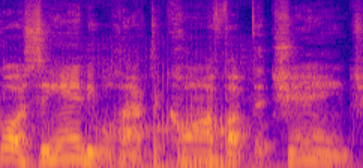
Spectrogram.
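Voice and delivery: put-on New York accent. Narrating a story, voice Lucy clowning around in a New York City accent. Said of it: "she said in a New York City accent".

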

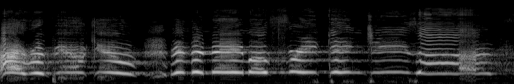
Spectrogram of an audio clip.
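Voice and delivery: put-on shrill, very high, very loud sobbing. Retelling climbing his brother Foe while his brother laughed, imitating his own past crying. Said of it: "And I'm crying and I'm like shaking".

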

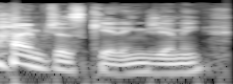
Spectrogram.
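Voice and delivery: plain

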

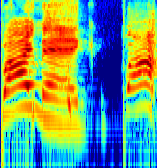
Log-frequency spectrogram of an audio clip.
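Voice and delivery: very loud, high-pitched screaming. Retelling what you screamed at the TV during the show, retelling screaming at the TV. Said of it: "what I was screaming at the TV".

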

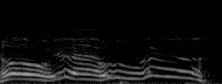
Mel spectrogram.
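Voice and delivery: goofy, loud, very high drawl, "oh" stretched. Describing how a voice actor played Joey: goofy loud Joey voice. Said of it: "it's goofy, loud, like, not, not deep, like, kinda deep, but in, like, a weird way".

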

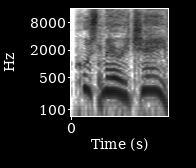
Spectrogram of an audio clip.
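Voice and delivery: mock, very high, out-of-breath, panting voice. Retelling the boy sitting against the slammed door, imitating breathing hard. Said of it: "while he's breathing hard".

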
